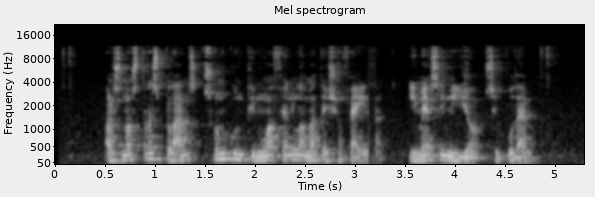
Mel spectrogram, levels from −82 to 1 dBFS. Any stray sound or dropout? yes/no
yes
